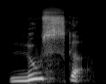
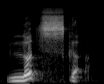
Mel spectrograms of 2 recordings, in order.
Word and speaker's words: Lusca: It's not pronounced Lusca. It's pronounced Lutzka, as if there's a T in there, right? Lutzka, that's the proper name.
